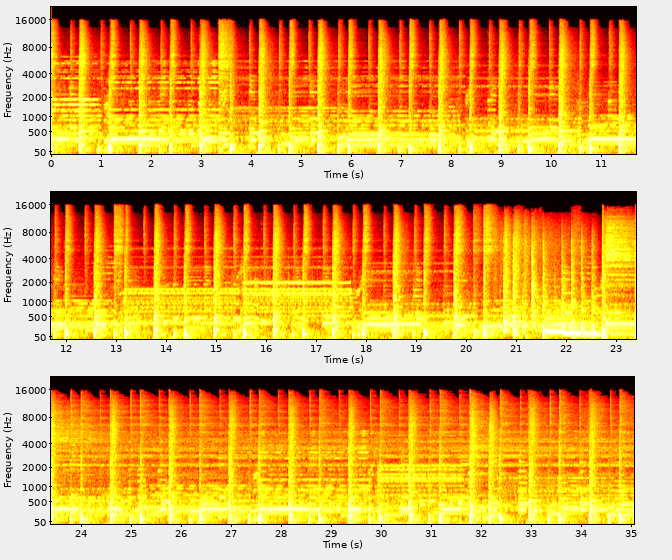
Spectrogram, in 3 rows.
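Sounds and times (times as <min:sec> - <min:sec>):
basic blues in F: 0:00.0 - 0:35.0.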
